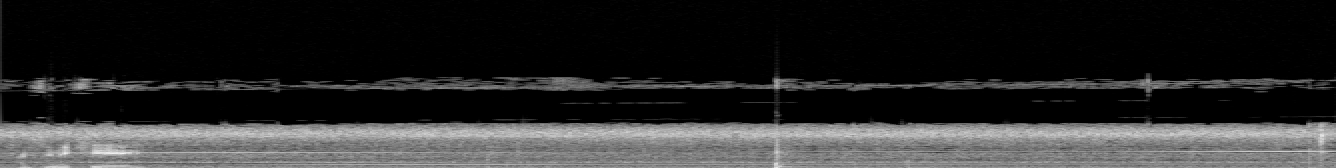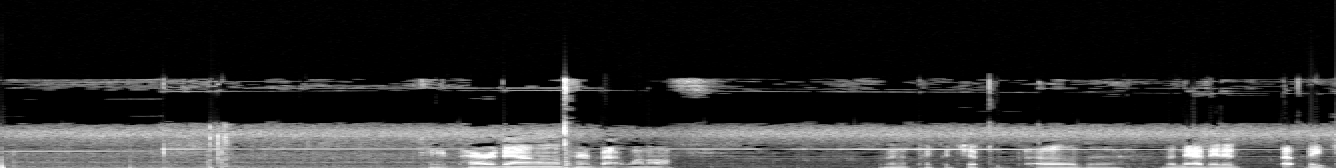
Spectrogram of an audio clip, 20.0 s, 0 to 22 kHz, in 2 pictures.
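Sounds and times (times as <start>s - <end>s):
electrical hum with high whine: 0.0s - 20.0s.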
